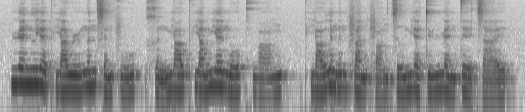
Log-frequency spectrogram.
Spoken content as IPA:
ɥ ɛ˦ n l j ɛ˥˨ pʰ j ä˨˦ ɻ ɻ̩˨˦ n̪ ə˦ n s ə˨˦ n f u˨˦ | x ə̰˨˩ n m j ɑ˨˦ ʊ̯ pʰ j ä˧ m j ɛ˦ n̪ o˨˦ ʊ̯ kʰ w ɑ˨˦ ŋ | pʰ j ɑ˨˦ ʊ̯ l ə˥˨ n ə˥˨ n f a˥˨ n f ɑ˨˦ ŋ t͡s ɹ̩˨˦ m j ɛ˥˨ t̪ y˨˦ n̪ ɥ ɛ˥˨ n t̪ e˥˨ ɪ̯ t͡s a˨˦ ɪ̯

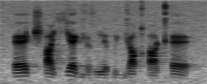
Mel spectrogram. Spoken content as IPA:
ɛ t͡ʃʰ ɑ ç ɛ ɡʲ ɔ z n ɪ ɓ ɪ ɡʲ ɔ qʰ æ kʰ ɛ

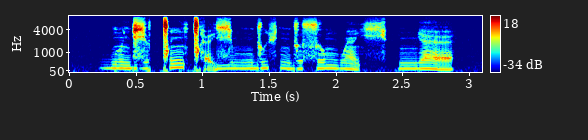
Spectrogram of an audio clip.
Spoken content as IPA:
ɡ͡b ũ d͡ʑ ə˞ ǀ ĩ ǀʰ æ̰ ʑ i m n d u ç n d ʊ s ʊ m w æ̃ ç | ɲ æ

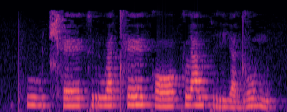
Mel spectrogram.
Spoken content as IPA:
pʰ uː˧ t͡ɕʰ ɛː˦˥ k r u˦˥ a̯ tʰ ɛː˥˩ k ɔː˦˥ k l a˥˩ w p r i˨˩ a̯ d o˥˩ n

